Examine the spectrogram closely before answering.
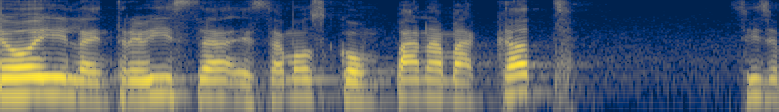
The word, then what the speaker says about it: Panama Cut: Y bueno, para empezar, el día de hoy la entrevista, estamos con Panama Cut, ¿sí se pronuncia así? Ok, Panama Cut, y los integrantes son… Yo soy David, toco el bajo.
